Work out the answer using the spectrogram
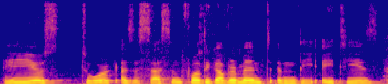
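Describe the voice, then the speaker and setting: A 21-year-old Syrian woman with a Syrian accent gives a halting personal testimony in an interview, often repeating her words. Her voice is high and warm, delivered flatly.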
